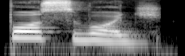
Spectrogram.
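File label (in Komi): "посводз" Komi, female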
